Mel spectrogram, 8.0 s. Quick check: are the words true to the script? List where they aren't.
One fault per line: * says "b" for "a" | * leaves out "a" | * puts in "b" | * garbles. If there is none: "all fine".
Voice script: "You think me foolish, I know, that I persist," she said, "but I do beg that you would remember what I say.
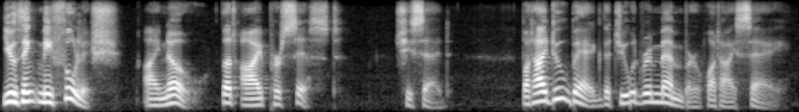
all fine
